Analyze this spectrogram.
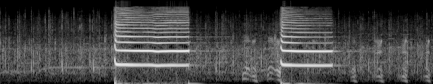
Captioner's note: horn beeping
